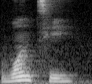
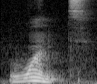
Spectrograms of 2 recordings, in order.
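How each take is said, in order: First: An extra vowel is added after the final t. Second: The word ends cleanly on the t sound. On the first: The speaker calls it wrong. "not wanty" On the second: The speaker calls it right. "Finish with the T sound"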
